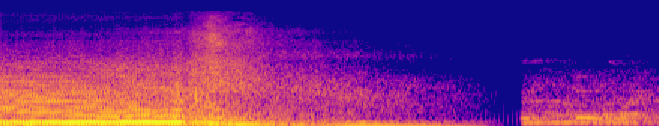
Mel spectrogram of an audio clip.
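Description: A race car launches at the Shelsley Walsh hill climb, its engine loud and close at first, then the note drops and fades as it pulls away up the hill, with a brief cut and quieter engine sound afterward.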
